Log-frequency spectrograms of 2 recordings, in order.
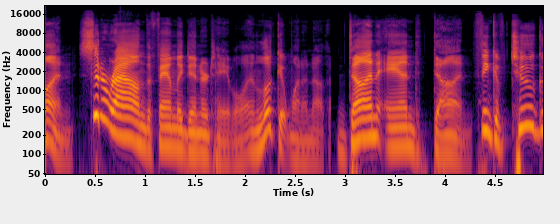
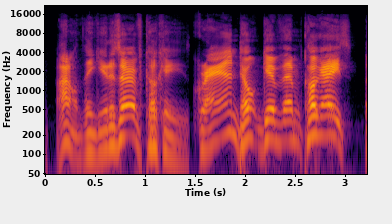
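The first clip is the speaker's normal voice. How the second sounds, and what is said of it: Impression of Gramps. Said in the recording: “That's my impression of Gram.”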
